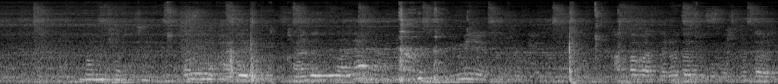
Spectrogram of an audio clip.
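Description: No technical faults can be heard anywhere in this recording of everyday sounds. Nothing in the audio calls for comment on the recording or transmission side.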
